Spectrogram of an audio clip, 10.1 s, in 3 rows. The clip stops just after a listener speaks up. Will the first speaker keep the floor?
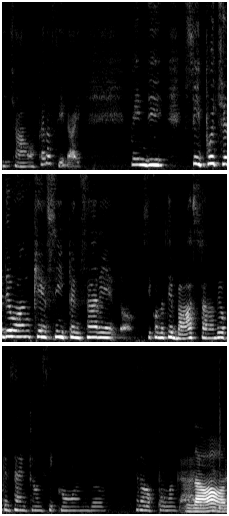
No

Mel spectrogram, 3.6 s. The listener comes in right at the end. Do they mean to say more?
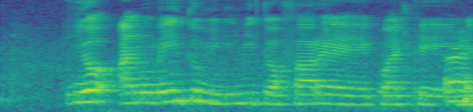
No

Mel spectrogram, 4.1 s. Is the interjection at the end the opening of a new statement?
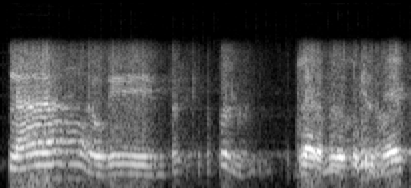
Yes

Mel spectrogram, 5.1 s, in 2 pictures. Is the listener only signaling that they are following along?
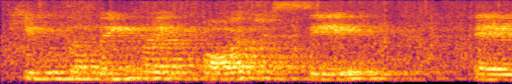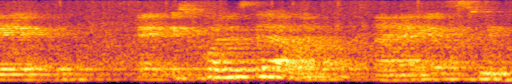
No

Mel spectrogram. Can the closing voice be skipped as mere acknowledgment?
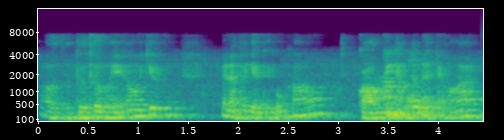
Yes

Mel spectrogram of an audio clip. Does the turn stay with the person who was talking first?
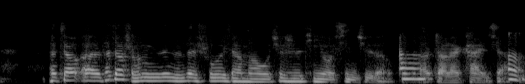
No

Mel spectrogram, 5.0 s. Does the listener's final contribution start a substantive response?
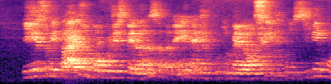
No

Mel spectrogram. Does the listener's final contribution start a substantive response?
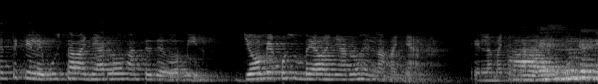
Yes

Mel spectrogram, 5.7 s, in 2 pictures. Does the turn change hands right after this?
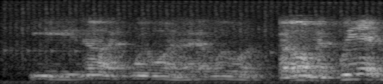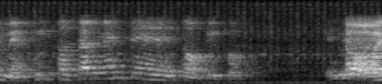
Yes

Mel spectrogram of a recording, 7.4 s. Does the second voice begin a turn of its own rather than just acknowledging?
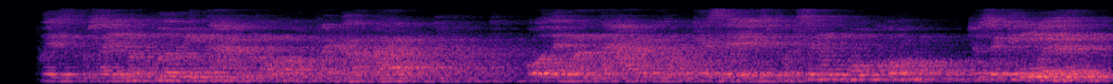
Yes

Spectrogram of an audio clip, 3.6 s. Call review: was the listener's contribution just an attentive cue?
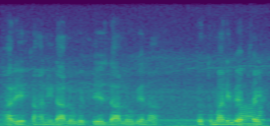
Yes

